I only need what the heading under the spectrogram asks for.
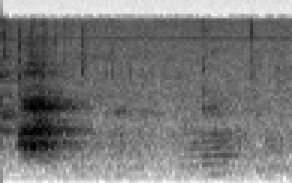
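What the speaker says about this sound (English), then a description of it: "Sorry for the dogs in the background." Dogs bark faintly in the background of a quiet indoor room, one muffled bark near the start followed by softer, distant yips.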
